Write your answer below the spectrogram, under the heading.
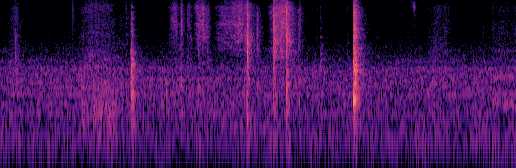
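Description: Light clicks and knocks of a plastic container lid being handled and set down on a kitchen countertop, with a brief rustle in the middle; the sharpest knock comes a little past halfway.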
